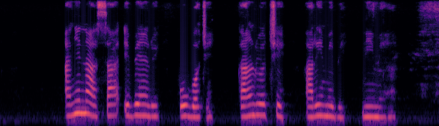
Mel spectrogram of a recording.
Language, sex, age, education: Igbo, female, 15-29, tertiary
